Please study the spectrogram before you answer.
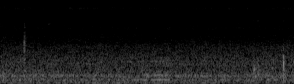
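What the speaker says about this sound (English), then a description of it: "The bees tend to kind of bunch up on the frames when it's setting out" Honey bees humming over the frames of an open hive, a faint, steady close buzz with no voices.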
